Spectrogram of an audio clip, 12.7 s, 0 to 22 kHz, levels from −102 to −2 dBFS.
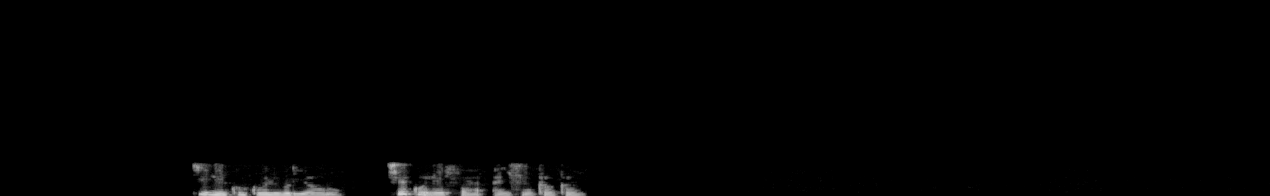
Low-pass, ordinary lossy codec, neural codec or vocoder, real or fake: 3.6 kHz; none; none; real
